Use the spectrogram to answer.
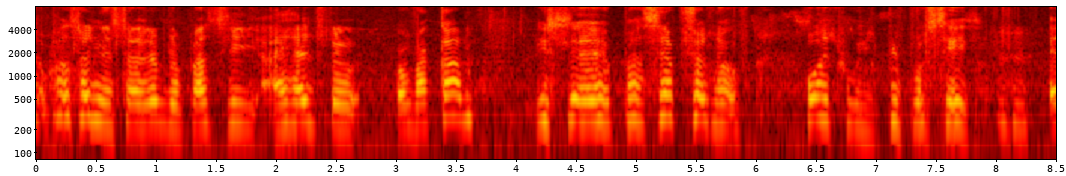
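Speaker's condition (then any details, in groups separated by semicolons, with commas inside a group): Cerebral palsy; from birth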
